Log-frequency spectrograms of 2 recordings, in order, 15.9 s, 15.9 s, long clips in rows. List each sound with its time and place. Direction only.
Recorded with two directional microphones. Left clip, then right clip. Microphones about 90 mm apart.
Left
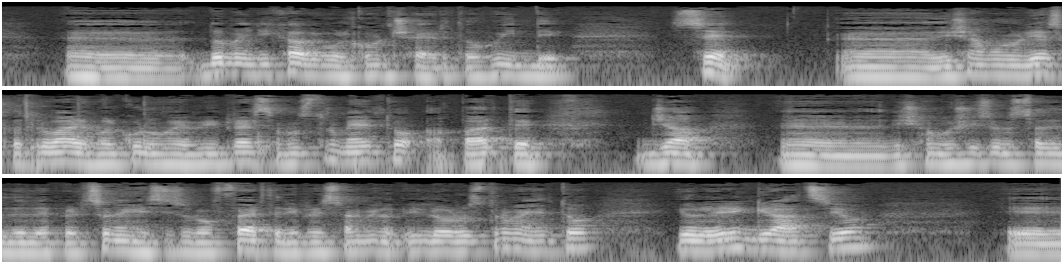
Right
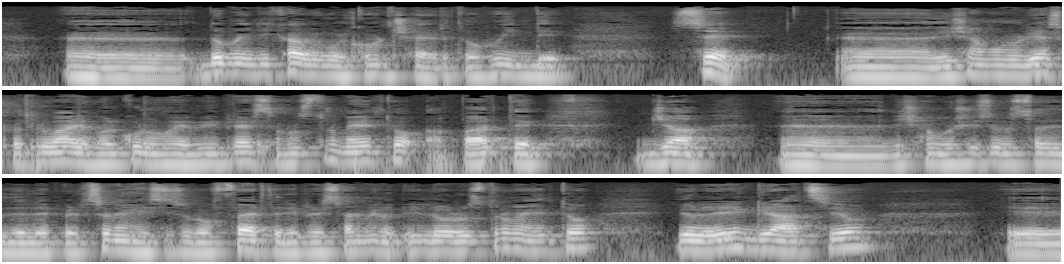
0.3 s a man's voice: 25° right (ahead or behind)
